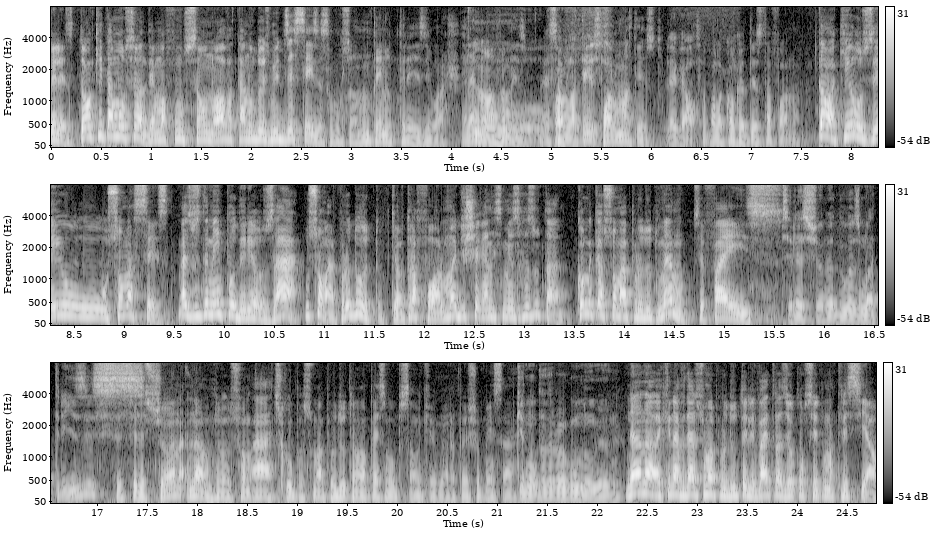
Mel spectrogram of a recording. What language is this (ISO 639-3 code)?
por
